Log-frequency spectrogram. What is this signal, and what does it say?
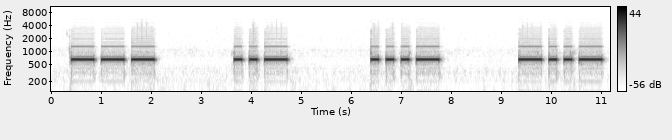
Morse code, heard as a keyed tone, about 8 wpm, 660 Hz. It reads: O U V X
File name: jh8cbh / 2022cw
